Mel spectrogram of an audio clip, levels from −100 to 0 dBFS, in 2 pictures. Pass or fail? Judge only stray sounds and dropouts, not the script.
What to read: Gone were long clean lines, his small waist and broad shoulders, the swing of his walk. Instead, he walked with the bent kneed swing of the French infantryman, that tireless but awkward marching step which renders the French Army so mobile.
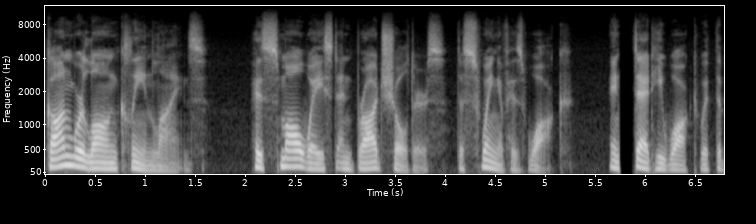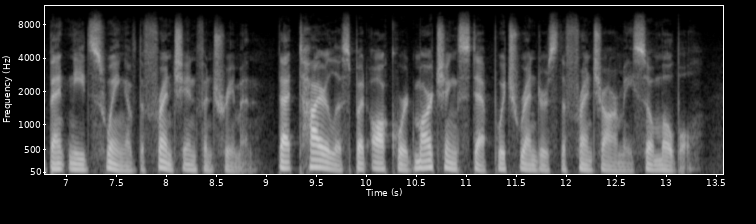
fail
